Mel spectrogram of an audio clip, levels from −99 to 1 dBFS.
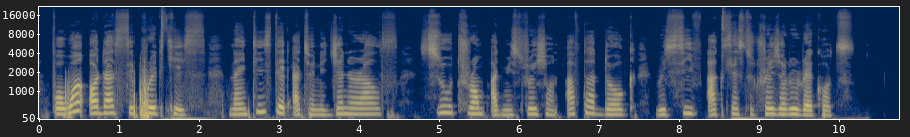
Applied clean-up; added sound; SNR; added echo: neural mask model Resemble Enhance denoiser.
